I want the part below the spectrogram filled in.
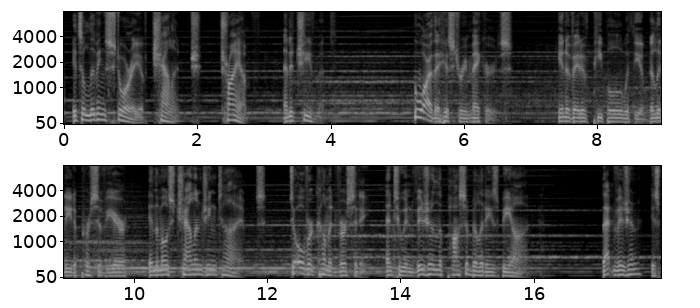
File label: narration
